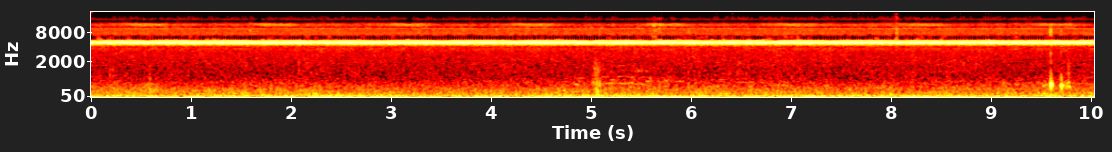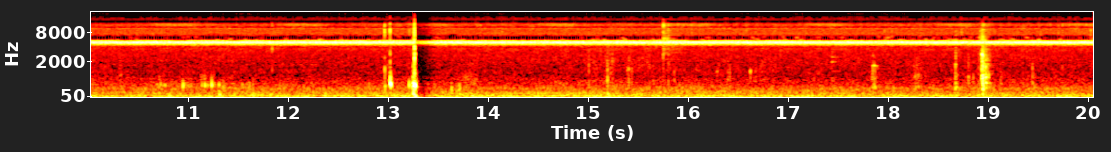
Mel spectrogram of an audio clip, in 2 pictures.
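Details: A continuous shrill ringing from bell crickets holds at one high pitch. Campfire crackles pop here and there, with one loud snap about two-thirds of the way through.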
